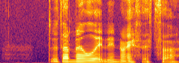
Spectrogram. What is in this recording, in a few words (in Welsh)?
"melyn" Welsh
